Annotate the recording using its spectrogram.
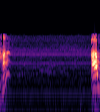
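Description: Faint steady electrical hum, a low buzz with many overtones, heard in a pause between a man's spoken words.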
